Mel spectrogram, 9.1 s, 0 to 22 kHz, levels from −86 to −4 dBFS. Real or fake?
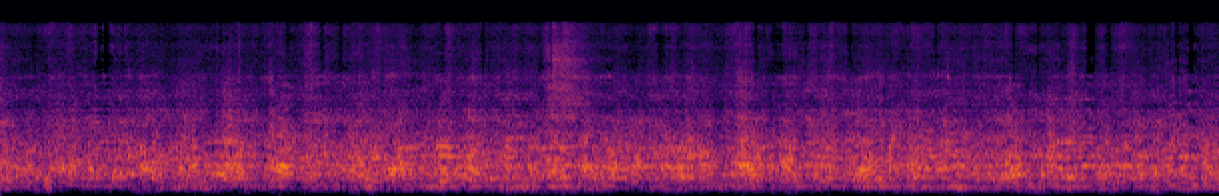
fake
